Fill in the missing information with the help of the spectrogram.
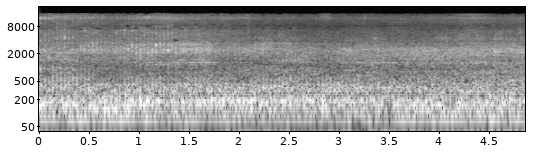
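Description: Steady low drone of a running motor, an even hum that doesn't change.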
